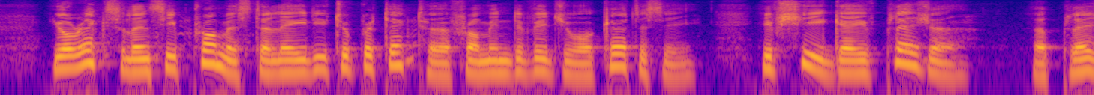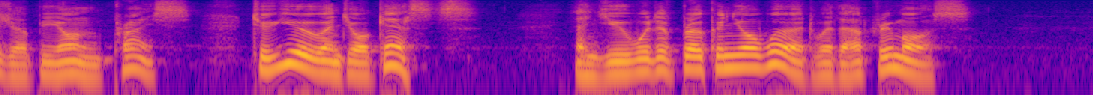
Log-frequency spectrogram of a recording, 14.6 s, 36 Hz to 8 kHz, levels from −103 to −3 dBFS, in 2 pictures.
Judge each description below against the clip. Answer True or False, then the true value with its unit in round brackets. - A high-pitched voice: False (140 Hz)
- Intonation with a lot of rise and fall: True (6.4 semitones)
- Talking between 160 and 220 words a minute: False (135 wpm)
